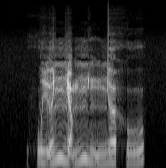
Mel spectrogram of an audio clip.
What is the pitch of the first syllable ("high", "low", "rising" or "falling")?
rising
